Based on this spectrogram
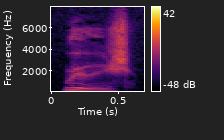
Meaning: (adjective) Of a reddish pink colour; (noun) 1. Red or pink makeup to add colour to the cheeks; blusher 2. Any reddish pink colour
- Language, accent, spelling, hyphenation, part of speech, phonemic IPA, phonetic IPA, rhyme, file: English, US, rouge, rouge, adjective / noun / verb, /ˈɹuːʒ/, [ˈɹʷʊu̯ʒ], -uːʒ, En-us-rouge.ogg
